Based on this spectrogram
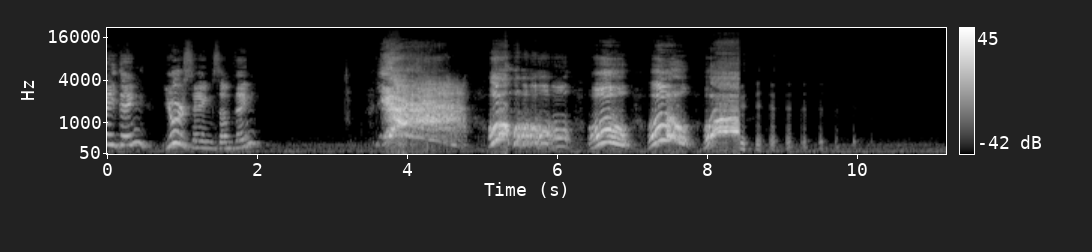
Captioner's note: laughter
